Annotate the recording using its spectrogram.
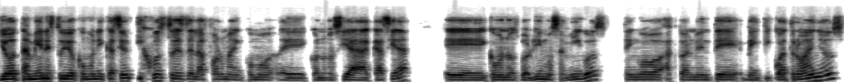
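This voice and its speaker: A man with a fairly low pitch talks at a moderate pace with hardly any pauses and ordinary pitch variation. It is a normal speaking voice in a dry, close sound with no echo. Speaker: podcast co-host, communication student. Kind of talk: casual chat.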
